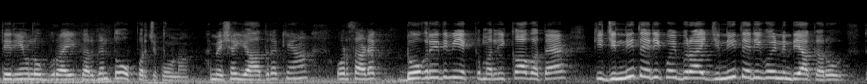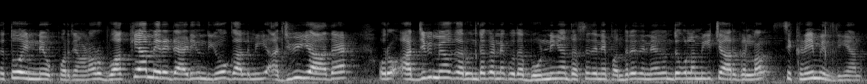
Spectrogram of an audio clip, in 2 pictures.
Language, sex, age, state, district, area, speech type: Dogri, female, 30-45, Jammu and Kashmir, Reasi, urban, spontaneous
